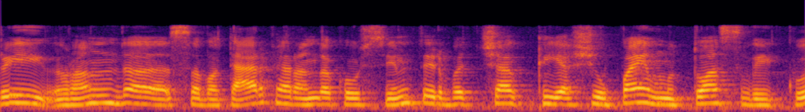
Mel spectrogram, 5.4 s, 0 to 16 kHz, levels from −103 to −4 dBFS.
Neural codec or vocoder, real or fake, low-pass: none; real; 7.2 kHz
